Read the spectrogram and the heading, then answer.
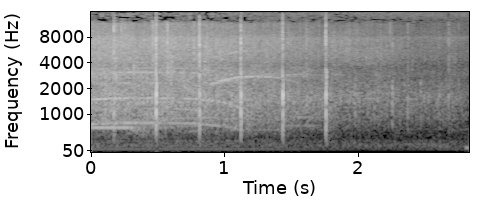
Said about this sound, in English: That does deserve a clap. Yeah, Nine bloody all All-Star games. That is consistency.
